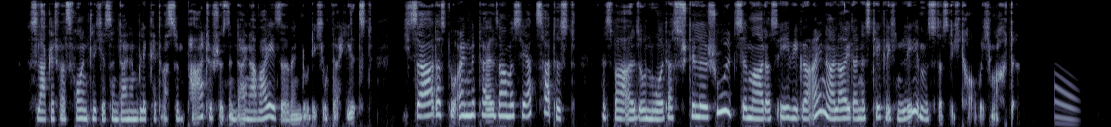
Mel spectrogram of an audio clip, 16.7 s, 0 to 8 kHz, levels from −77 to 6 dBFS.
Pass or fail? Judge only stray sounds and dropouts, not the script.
fail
